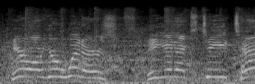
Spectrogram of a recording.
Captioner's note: bell ringing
